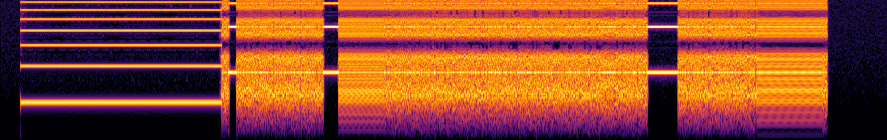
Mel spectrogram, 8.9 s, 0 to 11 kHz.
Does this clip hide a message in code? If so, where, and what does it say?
Yes: ZX Spectrum tape loading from 0.2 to 8.3 s, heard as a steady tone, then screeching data.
